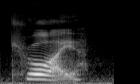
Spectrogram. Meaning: Of, or relating to, troy weight
- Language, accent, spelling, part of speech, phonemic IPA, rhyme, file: English, US, troy, adjective, /tɹɔɪ/, -ɔɪ, En-us-troy.ogg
